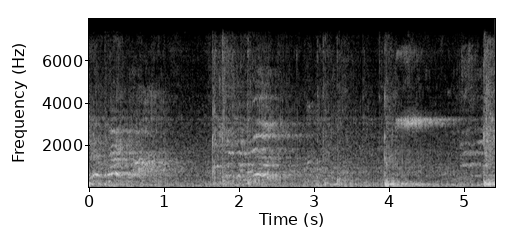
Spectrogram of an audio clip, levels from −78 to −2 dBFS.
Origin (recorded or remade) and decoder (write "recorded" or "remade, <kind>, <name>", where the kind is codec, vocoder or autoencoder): remade, vocoder, WaveNeXt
